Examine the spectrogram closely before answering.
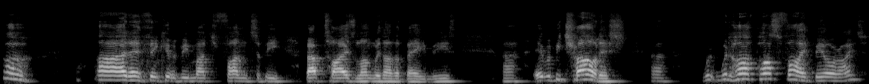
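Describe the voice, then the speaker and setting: Casting: exasperated Victorian gentleman played by a man, flustered and hesitant, slightly high voice, amateur stage reading. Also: expressive, normal speed, close to an everyday voice. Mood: sheepish, polite. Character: exasperated, indignant Victorian gentleman, guardian of a young woman. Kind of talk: amateur play read-through.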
